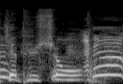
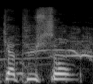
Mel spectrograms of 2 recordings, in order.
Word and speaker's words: Capuçon: C'est pas Capuchon, c'est Capuçon. Oh, parce que vous le prononcez à la française.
